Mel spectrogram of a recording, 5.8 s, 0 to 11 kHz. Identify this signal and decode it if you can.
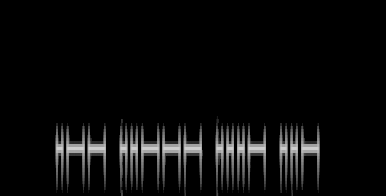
Morse code, heard as a keyed tone, about 15 wpm, 700 Hz. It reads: W2VU
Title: USA Call Signs - 4 Characters - Repeated 2x - 15wpm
